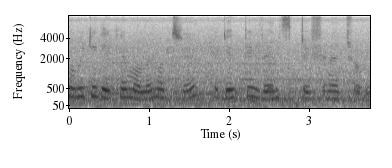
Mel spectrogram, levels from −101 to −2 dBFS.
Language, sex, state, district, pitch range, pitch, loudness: Bengali, female, West Bengal, Jhargram, 200-240 Hz, 220 Hz, -30 LUFS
